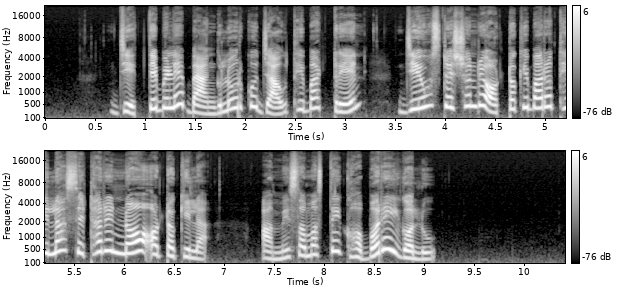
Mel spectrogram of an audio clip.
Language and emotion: Odia, surprised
